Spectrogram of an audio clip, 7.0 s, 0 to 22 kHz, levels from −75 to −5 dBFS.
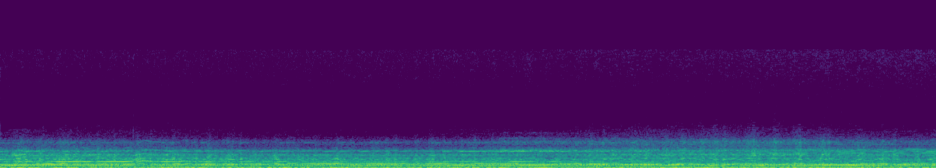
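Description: Nothing here to flag: the audio runs along steadily from the first moment to the last, with no audible technical faults anywhere in it.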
